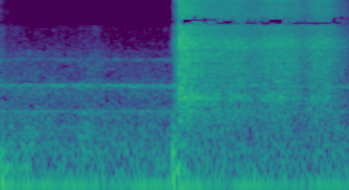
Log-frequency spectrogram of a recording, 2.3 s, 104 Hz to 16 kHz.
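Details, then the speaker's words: Manometer-equipped self-inflating bag-valve-mask with outlet plugged by thumb and bag squeezed: quiet, then sudden sustained hiss as the pressure relief (pop-off) valve opens at about 40 cm of water; demonstration. "or the manometer shows a release at about 40 centimeters of water this is the kind of leftover from the old days"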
